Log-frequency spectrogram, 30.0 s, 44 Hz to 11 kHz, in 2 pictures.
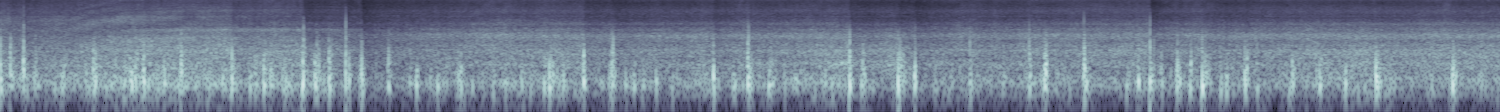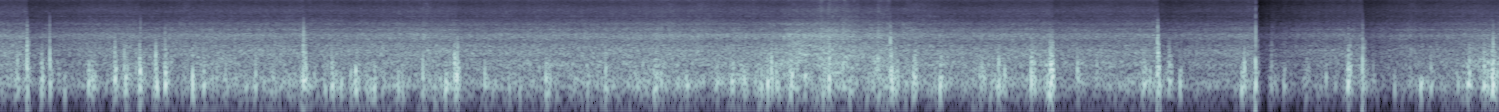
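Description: KiHa 48 diesel railcar under way, heard from a window seat: a steady rush of wind and running noise with frequent sharp knocks and rattles from the wheels and car body. The rush swells briefly about two-thirds through.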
